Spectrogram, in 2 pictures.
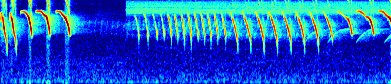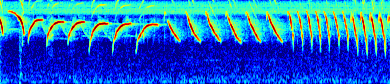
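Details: Posture canary of the Yorkshire or Giboso type in sustained song: long trills of quick downward-sweeping notes, one brief pause near the start, then a thin steady high tone running under the fast rolling phrases to the end.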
